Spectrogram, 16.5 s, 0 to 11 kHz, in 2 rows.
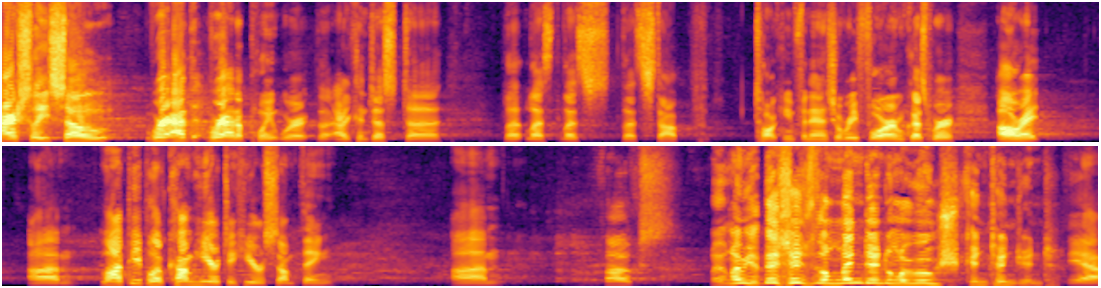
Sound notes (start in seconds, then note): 11.0 audience grumbling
